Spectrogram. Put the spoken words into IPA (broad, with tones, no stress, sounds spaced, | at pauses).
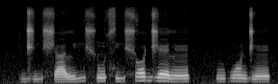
d͡ʒ i˨ ʃ a˨ l i˨˦ ʃ ũ˧ s i˧ ʃ ɔ˦ d͡ʒ ɛ˦˨ l ɛ̃˧ | u˧ b ɔ̃˦ d͡ʒ ɛ̃˧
